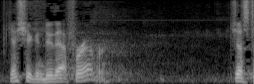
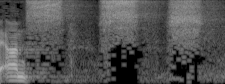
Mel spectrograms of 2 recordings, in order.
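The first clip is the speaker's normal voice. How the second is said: stuck on the first sound of sorry, breathy and cut off; imitating the Fonz choking on sorry; Fonz unable to say sorry; 3 semitones higher, much slower than usual. Preacher imitating the Fonz failing to apologize, stuck stammer. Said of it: "he just couldn't get the word out".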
